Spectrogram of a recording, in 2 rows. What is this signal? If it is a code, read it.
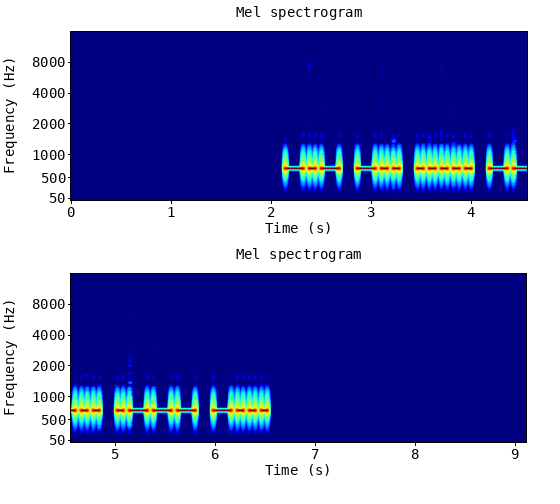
Morse code, heard as a keyed tone, about 20 wpm, 700 Hz. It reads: KD5ZJB
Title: USA Call Signs - 6 Characters - Repeated 3x - 20wpm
